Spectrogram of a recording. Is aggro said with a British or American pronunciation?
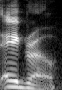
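American. It is said the American way.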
